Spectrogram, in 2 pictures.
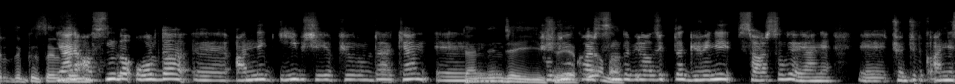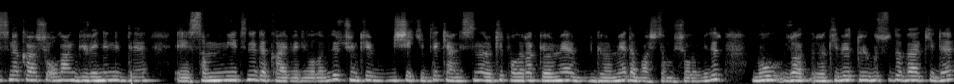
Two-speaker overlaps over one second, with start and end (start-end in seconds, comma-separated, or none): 4.6-6.2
